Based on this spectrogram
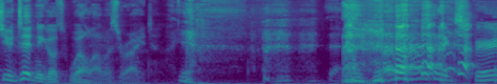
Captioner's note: chuckles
